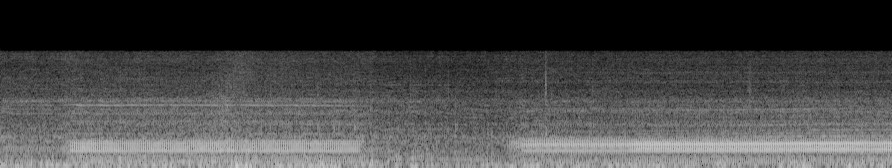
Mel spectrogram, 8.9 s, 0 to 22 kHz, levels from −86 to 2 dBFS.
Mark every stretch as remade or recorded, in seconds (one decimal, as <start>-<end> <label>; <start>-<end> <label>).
0.0-8.9 recorded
